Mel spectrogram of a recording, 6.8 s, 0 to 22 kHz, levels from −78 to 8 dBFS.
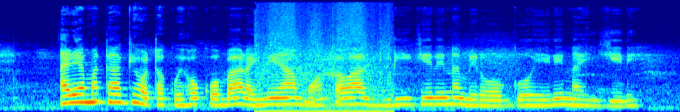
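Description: From 2.54 s to 3.94 s the speech turns distorted. The sound is a stuck bit. One bit of each sample no longer follows the signal and holds a fixed value. Roughly half the samples land off by that bit's weight, in a pattern set by the waveform. That gives a distortion over the speech. Gaps inside the stretch fill with noise. The likely cause is a broken data line or converter.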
